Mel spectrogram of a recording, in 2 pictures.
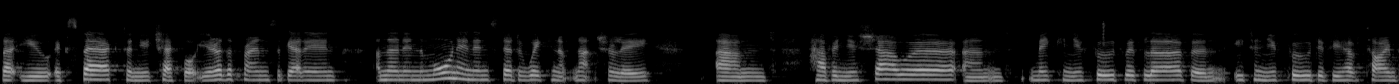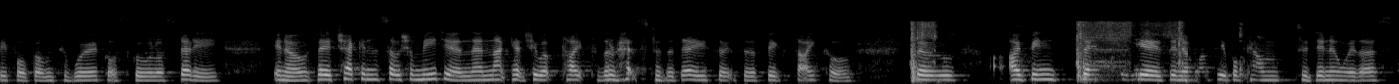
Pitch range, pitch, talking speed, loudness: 190-220 Hz, 205 Hz, 185 wpm, -31 LUFS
